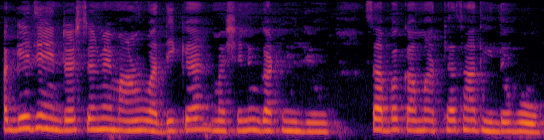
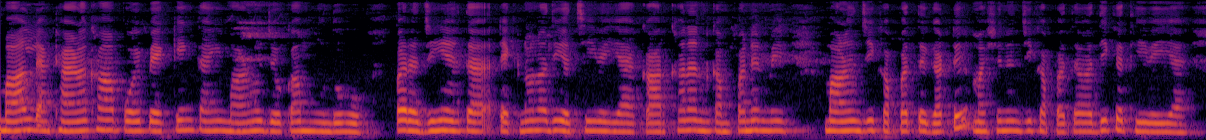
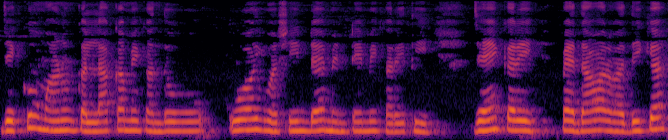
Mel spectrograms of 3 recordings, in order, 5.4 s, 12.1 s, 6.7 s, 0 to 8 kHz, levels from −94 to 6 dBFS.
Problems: none marked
